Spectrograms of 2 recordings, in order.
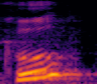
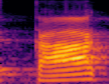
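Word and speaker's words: か: এর বর্ণটা কা এটা কিন্তু কা বলছে না এটা হালকা খ এর মত মানে ক এবং খ এর যে মধ্যবত্ত স্থান আছে এটা উচ্চারণ করবেন খা কিন্তু এটা হচ্ছে আবার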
